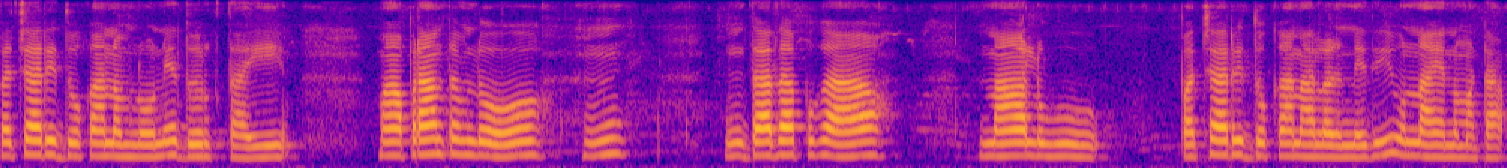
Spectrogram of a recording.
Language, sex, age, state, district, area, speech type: Telugu, female, 30-45, Andhra Pradesh, Sri Balaji, rural, spontaneous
